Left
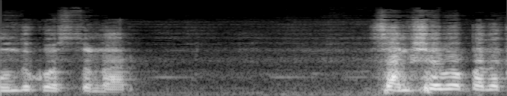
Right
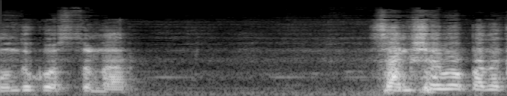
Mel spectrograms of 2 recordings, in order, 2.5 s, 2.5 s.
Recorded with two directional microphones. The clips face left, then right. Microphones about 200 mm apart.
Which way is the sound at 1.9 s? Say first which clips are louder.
Left 4 dB; 25° left (ahead or behind).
